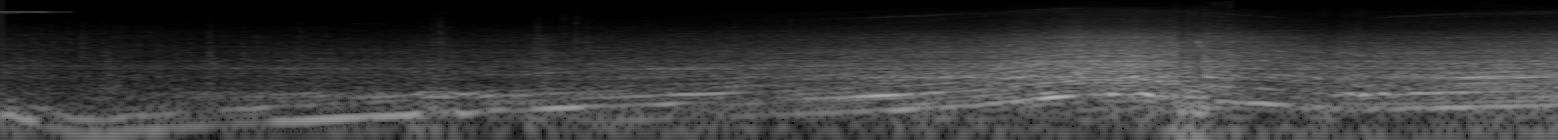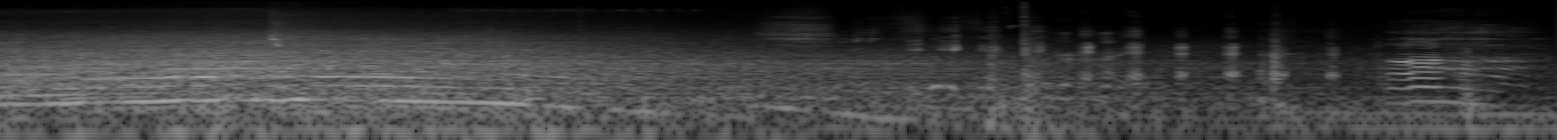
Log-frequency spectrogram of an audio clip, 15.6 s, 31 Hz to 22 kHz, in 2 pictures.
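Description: A Ferrari F40 engine screams up to 8,000 RPM as the car slides sideways, its pitch climbing and falling in long sweeps under a constant loud roar.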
